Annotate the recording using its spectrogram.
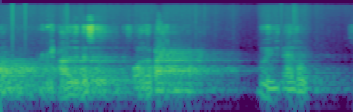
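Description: Hell Box ghost box app sweeping through its sound banks: a rapid stream of chopped, garbled sound fragments, loud at first and fading, with a second short burst near the end.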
